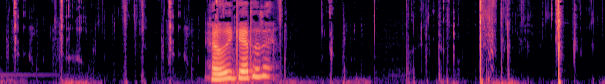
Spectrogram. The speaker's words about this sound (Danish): Det er nemlig lyden af tykkegummi. Tykkegummi er jo også en slags slik, som er en lidt anden type end skumfiduser. Men den hemmelige ingrediens, luft, er jo i hvert fald grunden til, at man kan lave bobler.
